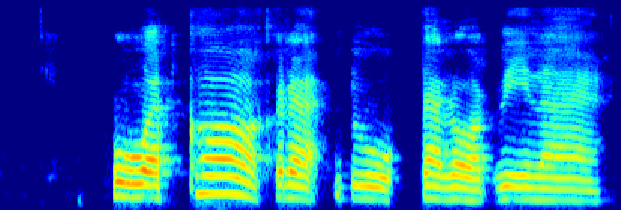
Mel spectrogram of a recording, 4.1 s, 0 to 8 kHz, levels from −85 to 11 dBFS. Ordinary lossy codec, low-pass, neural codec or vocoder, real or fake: AAC, 48 kbps; 7.2 kHz; codec, 44.1 kHz, 7.8 kbps, DAC; fake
